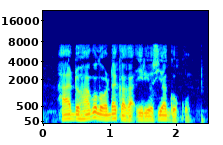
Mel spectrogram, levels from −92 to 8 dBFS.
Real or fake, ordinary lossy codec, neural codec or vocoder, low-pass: real; none; none; 7.2 kHz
